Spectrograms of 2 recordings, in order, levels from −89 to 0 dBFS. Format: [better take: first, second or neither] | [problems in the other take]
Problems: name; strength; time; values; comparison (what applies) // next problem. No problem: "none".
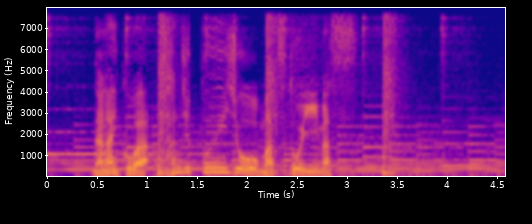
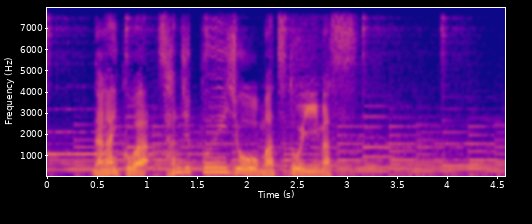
second | background sound (Snare drum); 12 dB below the speech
